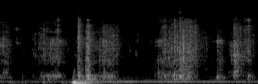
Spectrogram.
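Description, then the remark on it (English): A Kettle brand potato chip is bitten with one sharp, loud crack, followed by several bursts of crisp, brittle crunching as it is chewed, with no talking. “I mean, it's a potato chip. It's delicious.”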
